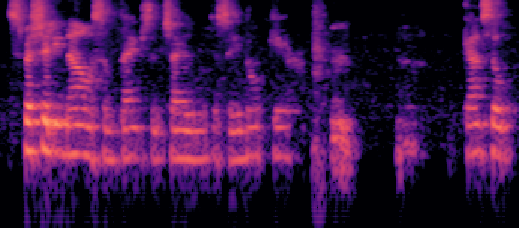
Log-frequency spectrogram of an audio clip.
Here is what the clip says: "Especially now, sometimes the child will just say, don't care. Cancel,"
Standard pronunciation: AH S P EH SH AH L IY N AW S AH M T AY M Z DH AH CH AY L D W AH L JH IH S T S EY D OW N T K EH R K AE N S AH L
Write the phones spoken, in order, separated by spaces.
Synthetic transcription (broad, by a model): S P EH SH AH L IY N AW S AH M T AY M S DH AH CH AY L D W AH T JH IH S S EY D OW N T K EH R K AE N S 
